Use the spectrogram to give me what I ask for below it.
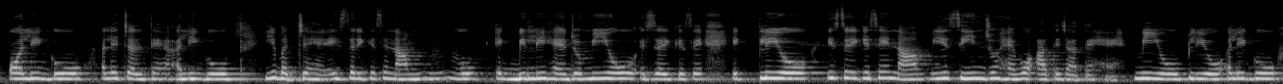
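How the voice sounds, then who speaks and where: High-voiced woman teaching with mnemonic tricks. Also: highs cut off. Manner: repeats terms and checks in with "ठीक है". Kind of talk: mnemonic-based exam lesson.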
